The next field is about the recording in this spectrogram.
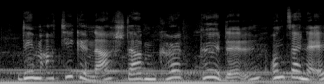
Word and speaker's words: Gödel: Kirk Goodell. – Gödel. Das wird Gödel ausgesprochen, weil da diese frechen Punkte auf dem O sind.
